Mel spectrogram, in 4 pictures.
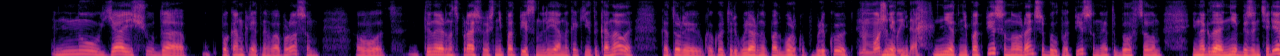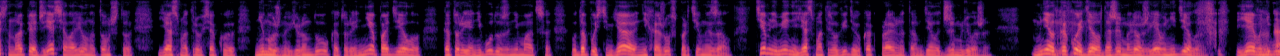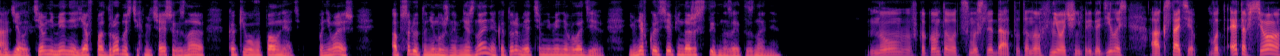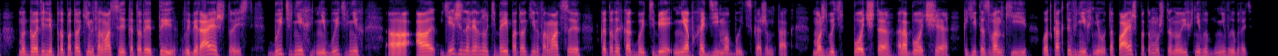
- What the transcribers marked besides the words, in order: chuckle; chuckle
- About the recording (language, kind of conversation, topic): Russian, podcast, Какие приёмы помогают не тонуть в потоке информации?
